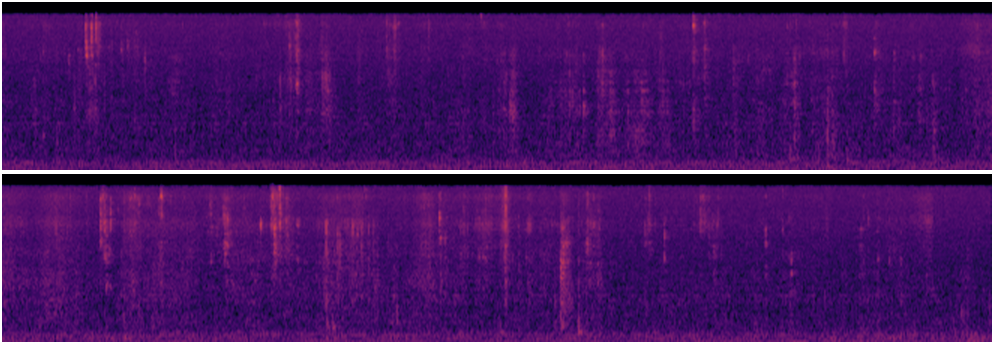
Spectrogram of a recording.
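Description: Close-miked eating: soft chewing and biting of sandwiches and chips, with scattered small crunches and mouth clicks over a low steady hum.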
